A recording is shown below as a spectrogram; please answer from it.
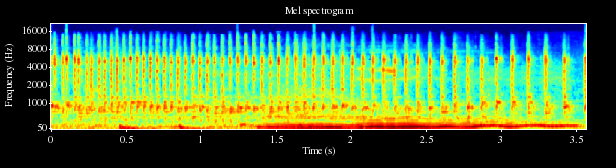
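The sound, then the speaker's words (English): A prize wheel spinning in a game, giving a rapid, regular run of ticking clicks that lasts throughout, joined partway through by a wavering tonal sound. “So let's spin the wheel to see what kind of game”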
